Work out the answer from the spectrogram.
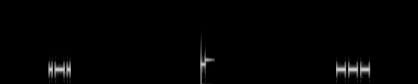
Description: Morse code, heard as a keyed tone, about 40 wpm, 700 Hz. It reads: R O
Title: Single Letters - Phonetic Pronunciation 40wpm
